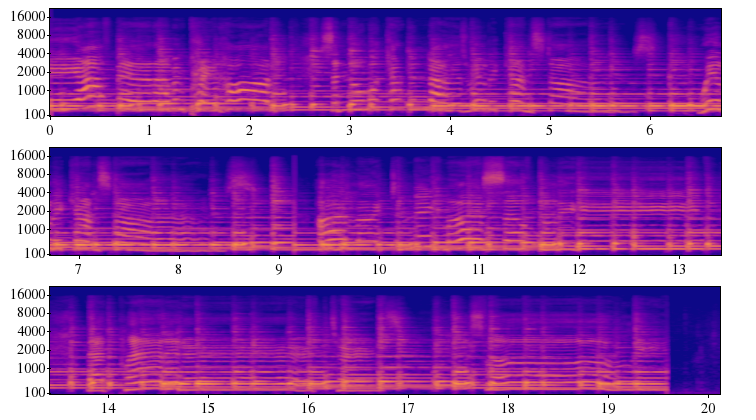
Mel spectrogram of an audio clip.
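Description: A man singing while strumming a ukulele through the C, A minor, F and G chords. The music cuts off suddenly for a moment near the end.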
